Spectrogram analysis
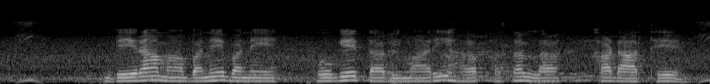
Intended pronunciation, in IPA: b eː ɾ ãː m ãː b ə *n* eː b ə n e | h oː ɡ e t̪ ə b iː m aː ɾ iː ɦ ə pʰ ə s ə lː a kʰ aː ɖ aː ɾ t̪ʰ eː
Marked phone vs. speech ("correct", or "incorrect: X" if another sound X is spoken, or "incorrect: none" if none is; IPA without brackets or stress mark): correct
